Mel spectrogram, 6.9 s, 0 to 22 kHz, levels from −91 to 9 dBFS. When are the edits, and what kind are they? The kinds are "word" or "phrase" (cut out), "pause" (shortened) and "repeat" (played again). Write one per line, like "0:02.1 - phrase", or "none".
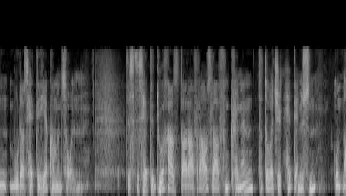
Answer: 0:02.7 - word
0:05.2 - word
0:05.6 - word
0:06.0 - word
